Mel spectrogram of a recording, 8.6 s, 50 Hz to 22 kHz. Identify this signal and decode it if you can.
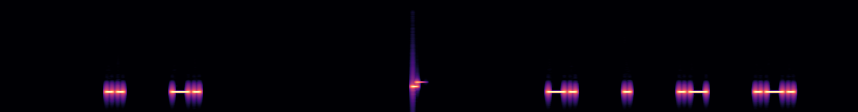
Morse code, heard as a keyed tone, about 22 wpm, spaced as for 12 wpm, 700 Hz. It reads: IN NEAR
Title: 3x Character Spacing - Top 300 Words - 22wpm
